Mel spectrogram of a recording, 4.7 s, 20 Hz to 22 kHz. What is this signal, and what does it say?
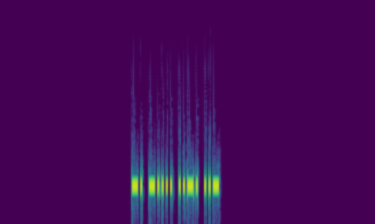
Morse code, heard as a keyed tone, about 47 wpm, 700 Hz. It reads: N6FU
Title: USA Call Signs - 4 Characters - Repeated 3x - 45wpm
